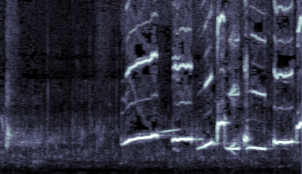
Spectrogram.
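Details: Oriental magpie-robin song to provoke a quiet bird into answering: after a soft start, clear sustained whistles and short slurred notes in quick succession.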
